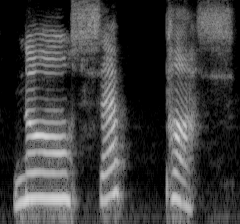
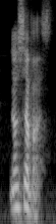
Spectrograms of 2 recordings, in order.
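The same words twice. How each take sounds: First: "No sepas" drawn out very slowly, high; slow model. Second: Said in the usual way. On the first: Shown as a demonstration. Teacher modelling "No sepas" very slowly. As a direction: stretch "No sepas" so the P is heard. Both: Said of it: "the B change it to a P".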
